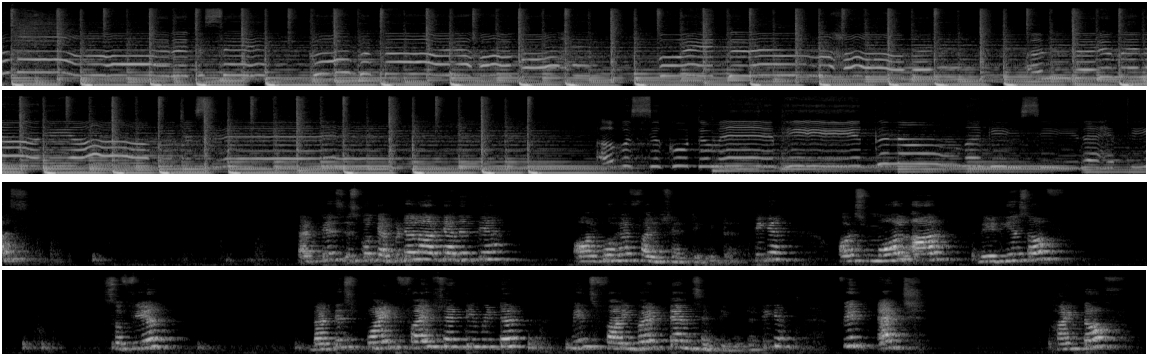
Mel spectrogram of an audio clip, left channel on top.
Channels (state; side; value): different; both; correlation 0.00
